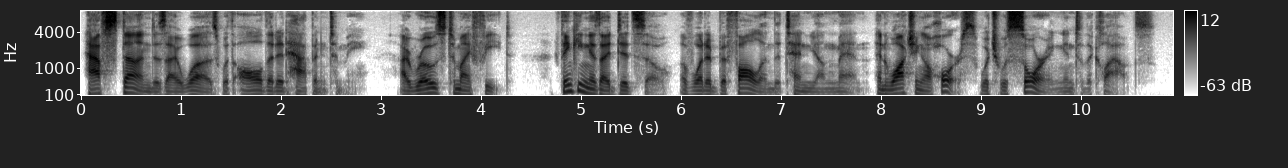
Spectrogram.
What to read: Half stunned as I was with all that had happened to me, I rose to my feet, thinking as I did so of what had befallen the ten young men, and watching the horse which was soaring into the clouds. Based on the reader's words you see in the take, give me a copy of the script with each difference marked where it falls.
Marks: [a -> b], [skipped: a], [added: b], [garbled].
Half stunned as I was with all that had happened to me, I rose to my feet, thinking as I did so of what had befallen the ten young men, and watching [the -> a] horse which was soaring into the clouds.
